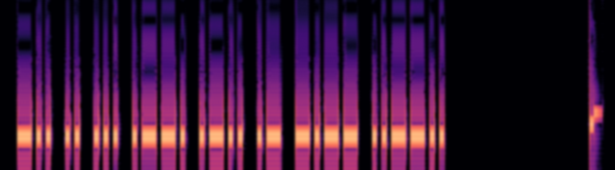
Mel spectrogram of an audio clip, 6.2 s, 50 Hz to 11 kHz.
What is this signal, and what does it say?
Morse code, heard as a keyed tone, about 25 wpm, 700 Hz. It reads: DISPLAY?
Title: Sentences from Top 1200 Words 25wpm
